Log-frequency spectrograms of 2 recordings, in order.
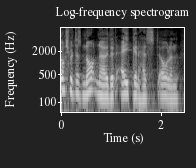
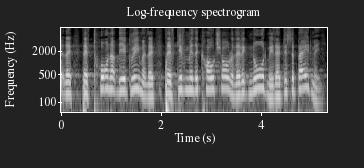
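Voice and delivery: raised, insistent voice of God; stern rebuke; 5 semitones higher than usual. Retold or imitated. God rebuking Joshua over Israel's sin, raised and stern. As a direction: scold a people who broke faith.

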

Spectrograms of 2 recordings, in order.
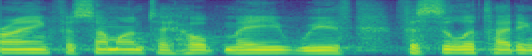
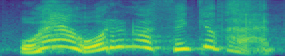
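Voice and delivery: much higher, bright with surprise; amazed realisation. Retold or imitated. Pastor recalls realising in prayer, amazed and much higher. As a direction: gasp it out as the penny drops.

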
